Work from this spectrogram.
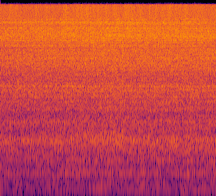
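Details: Steady, sharp hiss with no rhythm and almost no low end as water escapes under pressure from a leaking supply pipe in the basement ceiling, heard when the water is turned on.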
